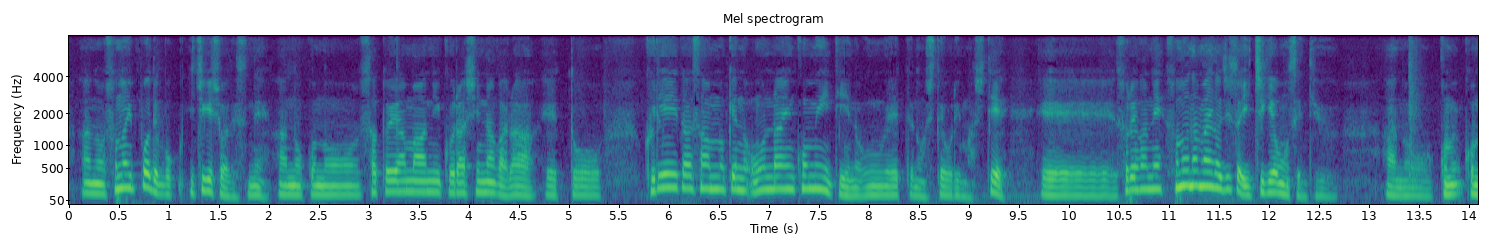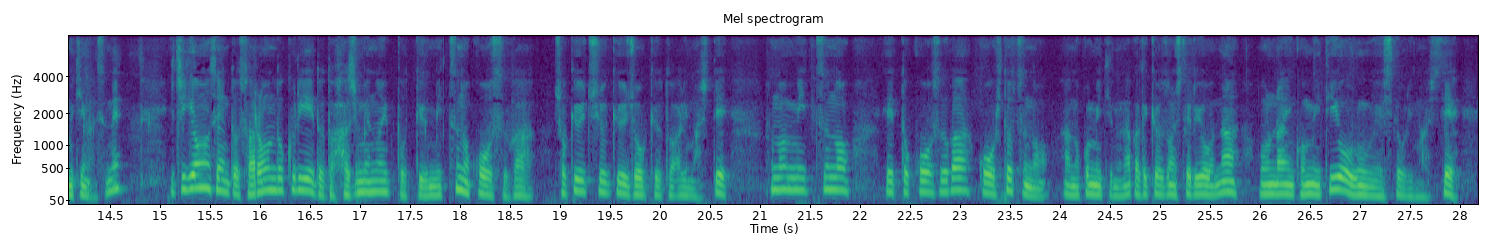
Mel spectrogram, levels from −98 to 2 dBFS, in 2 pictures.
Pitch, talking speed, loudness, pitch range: 120 Hz, 415 characters per minute, -29 LUFS, 110-155 Hz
